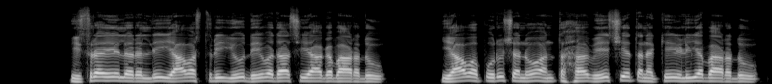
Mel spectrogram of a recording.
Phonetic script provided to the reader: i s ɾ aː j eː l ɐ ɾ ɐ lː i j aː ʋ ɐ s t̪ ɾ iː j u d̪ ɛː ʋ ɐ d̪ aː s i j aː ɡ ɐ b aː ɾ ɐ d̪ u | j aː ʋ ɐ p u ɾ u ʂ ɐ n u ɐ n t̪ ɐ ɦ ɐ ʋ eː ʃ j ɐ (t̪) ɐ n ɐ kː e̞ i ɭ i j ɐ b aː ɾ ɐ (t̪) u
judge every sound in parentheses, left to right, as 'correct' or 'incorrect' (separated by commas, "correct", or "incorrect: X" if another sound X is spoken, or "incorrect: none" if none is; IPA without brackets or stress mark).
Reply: correct, incorrect: d̪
